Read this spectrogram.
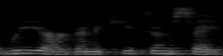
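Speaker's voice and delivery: normal talking voice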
